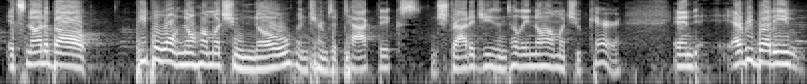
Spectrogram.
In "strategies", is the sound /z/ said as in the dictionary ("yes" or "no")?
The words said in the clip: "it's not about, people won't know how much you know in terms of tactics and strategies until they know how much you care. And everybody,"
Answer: yes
